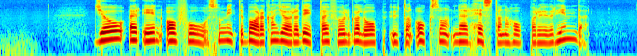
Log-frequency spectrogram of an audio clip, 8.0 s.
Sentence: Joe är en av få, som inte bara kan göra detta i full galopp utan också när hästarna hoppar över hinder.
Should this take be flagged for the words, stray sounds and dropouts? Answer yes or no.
no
